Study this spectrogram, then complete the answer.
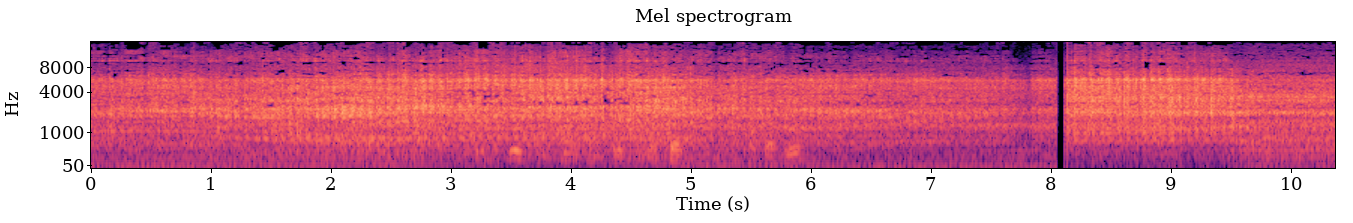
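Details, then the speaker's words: Mercedes W221 air suspension compressor: harsh high rattling chatter about four beats a second, very loud, audible inside the car, and the car won't rise; compressor suspected worn, scored or broken. "это короче причина в компрессор и машина не поднимается звук очень громкий звук"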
